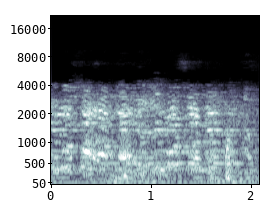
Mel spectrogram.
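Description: Many voices at once over orchestral music in a live opera performance, heard through a narrow-band mono broadcast recording with the top end cut off.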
